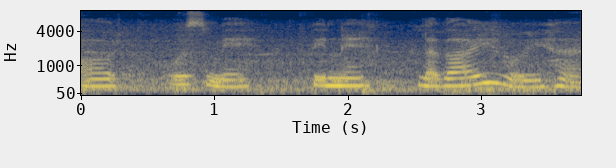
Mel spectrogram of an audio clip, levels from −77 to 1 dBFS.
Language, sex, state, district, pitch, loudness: Hindi, female, Punjab, Fazilka, 195 Hz, -15 LUFS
